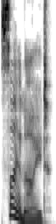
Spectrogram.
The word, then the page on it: cyanide: British English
